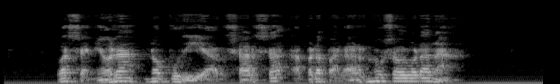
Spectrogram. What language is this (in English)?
Catalan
